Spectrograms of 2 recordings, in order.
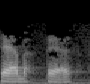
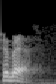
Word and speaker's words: Shabbat: And so I'm going to focus on the Hebrew word for Sabbath, which is Shabbat, or Shabbat. I think that's how you pronounce it. Shabbat.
